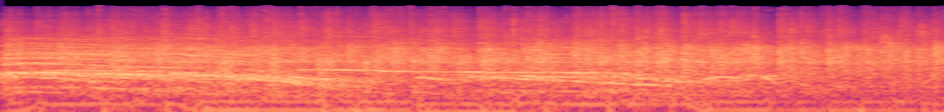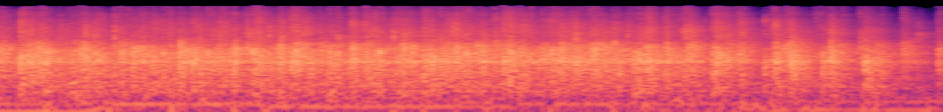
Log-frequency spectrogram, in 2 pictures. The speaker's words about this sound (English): I know it's not a competition, but one person did get a better cheer than the other. So you two, up your game.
